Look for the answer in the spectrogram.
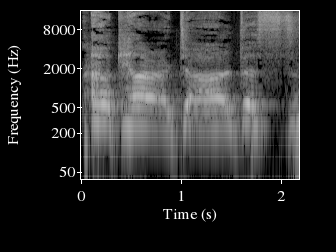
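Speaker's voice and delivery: slow, laid-back hippie. Retold or imitated. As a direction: stretch it out like a stoner. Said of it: "In the hippie voice".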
